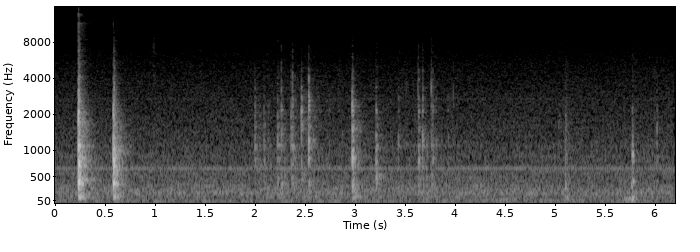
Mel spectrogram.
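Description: Plastic toy pieces click and clack as a hand sets them in place.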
